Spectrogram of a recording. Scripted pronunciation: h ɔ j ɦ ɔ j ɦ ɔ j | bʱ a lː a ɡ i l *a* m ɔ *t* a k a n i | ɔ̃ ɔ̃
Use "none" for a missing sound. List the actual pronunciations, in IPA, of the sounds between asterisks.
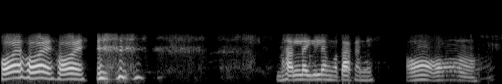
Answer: ɛ, t

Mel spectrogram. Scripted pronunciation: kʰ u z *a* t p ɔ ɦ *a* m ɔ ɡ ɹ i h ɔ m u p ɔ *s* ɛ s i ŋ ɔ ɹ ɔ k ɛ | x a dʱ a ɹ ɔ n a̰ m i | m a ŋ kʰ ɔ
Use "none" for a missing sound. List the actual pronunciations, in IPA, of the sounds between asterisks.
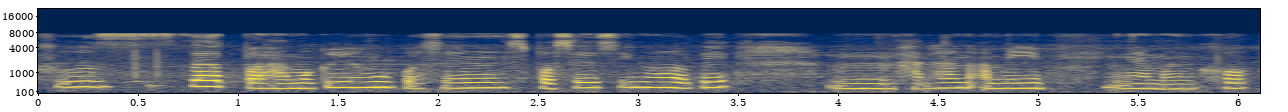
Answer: a, a, s

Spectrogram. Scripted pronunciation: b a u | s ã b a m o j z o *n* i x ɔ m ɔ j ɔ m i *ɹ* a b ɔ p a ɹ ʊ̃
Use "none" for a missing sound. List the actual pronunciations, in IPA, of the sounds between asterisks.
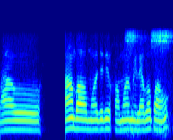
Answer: d, l

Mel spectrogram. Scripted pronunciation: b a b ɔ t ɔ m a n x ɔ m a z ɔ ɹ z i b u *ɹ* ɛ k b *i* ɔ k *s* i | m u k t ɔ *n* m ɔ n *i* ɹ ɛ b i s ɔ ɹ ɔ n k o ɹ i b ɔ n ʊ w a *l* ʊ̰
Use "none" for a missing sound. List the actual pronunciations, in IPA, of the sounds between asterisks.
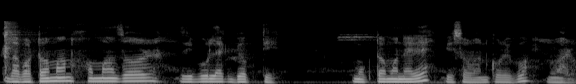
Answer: l, j, t, none, ɛ, ɹ

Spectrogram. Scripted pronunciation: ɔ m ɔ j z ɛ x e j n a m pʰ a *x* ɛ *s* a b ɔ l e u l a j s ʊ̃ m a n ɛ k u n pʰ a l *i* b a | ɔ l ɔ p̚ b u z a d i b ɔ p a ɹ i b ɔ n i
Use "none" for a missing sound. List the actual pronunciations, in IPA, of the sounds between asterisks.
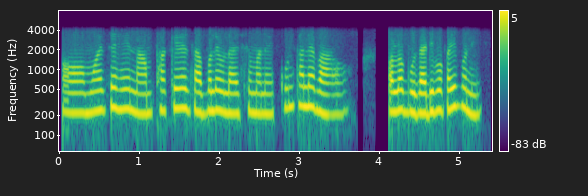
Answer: k, z, ɛ

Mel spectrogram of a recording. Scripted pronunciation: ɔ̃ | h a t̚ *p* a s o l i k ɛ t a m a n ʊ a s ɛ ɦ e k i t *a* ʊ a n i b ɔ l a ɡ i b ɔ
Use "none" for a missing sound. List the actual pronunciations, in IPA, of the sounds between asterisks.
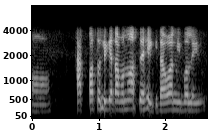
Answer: p, a

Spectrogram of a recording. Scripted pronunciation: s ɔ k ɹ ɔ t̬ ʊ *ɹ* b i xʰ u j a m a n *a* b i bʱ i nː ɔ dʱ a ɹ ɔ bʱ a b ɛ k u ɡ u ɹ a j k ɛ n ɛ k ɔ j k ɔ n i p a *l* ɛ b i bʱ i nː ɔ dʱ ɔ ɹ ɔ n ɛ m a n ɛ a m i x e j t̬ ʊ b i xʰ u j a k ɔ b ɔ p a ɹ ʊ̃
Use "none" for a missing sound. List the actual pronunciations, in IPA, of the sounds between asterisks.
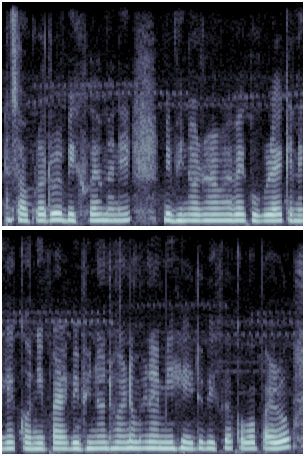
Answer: ɹ, ɛ, ɹ

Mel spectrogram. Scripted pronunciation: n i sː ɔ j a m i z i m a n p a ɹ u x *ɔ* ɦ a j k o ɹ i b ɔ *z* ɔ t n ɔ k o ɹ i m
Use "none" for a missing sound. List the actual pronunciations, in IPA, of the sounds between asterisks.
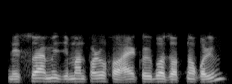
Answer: ɔ, z

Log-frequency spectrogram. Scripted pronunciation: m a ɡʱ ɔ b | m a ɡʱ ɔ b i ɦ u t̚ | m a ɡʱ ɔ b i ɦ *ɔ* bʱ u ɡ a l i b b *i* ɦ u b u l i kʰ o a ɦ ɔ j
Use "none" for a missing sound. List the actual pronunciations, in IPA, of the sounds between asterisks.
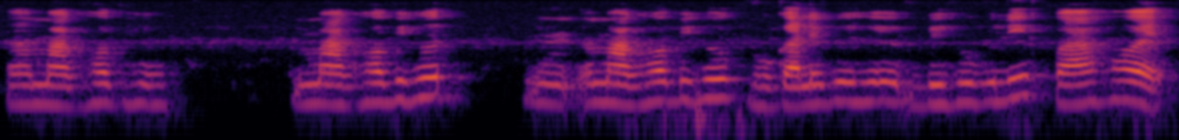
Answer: u, i

